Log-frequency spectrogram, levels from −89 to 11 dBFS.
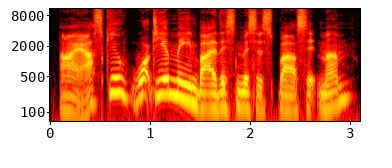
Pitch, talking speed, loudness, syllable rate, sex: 145 Hz, 230 wpm, -17 LUFS, 4.9 syllables/s, male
